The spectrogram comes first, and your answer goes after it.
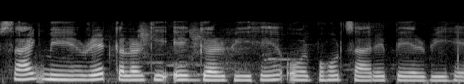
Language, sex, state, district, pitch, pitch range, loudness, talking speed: Hindi, female, Arunachal Pradesh, Papum Pare, 205 Hz, 195-215 Hz, -16 LUFS, 195 wpm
